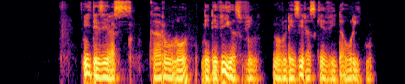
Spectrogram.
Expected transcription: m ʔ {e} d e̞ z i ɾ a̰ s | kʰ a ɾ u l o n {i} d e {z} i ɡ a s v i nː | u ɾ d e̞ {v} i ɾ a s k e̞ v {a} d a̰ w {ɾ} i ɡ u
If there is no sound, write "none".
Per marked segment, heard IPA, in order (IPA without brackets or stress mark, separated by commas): i, e, v, z, i, ɾ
